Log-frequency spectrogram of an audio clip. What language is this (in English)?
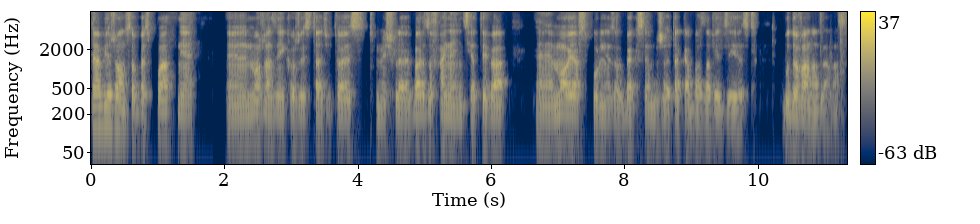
Polish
